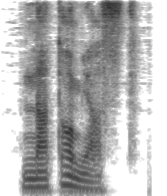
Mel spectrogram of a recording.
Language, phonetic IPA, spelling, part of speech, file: Polish, [naˈtɔ̃mʲjast], natomiast, conjunction, Pl-natomiast.ogg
